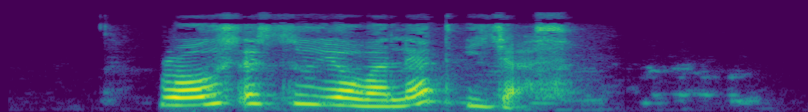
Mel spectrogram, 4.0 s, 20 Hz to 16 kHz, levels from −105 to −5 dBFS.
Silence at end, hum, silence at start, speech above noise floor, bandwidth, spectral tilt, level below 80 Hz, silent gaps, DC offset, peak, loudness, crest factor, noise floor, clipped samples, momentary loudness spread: 1.2 s; none; 0.8 s; 52 dB; 7.4 kHz; -4 dB/octave; -74 dBFS; none; under 0.1%; -2 dBFS; -17 LUFS; 18 dB; -68 dBFS; under 0.1%; 14 LU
